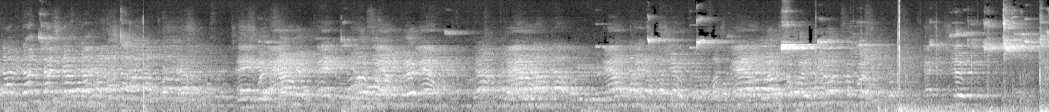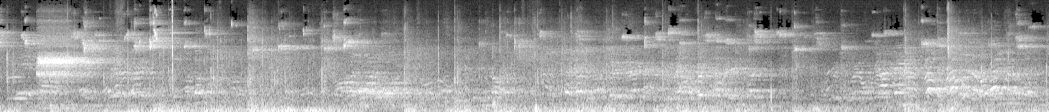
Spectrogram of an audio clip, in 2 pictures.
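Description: Basketball game in a gymnasium: a basketball bouncing on the hardwood court and players' feet, under steady chatter from spectators and players. One sharp knock stands out about three-quarters of the way through.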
